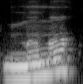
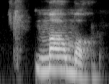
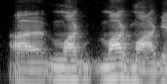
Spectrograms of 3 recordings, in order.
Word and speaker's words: Mogmog: This is the island of Mogmog, although John, in your language, what's the proper pronunciation? Is it Mumu? Momo. Momo. Momo. Okay. Yeah. And so in John's language, it's Momo. This was the Fleet Recreation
